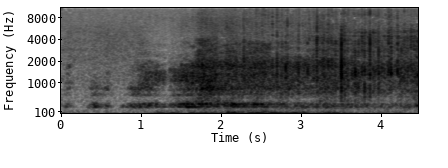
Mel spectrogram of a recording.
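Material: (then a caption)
Foam. Long nails scratch and tap the lower sides of a black foam windscreen on a microphone. The result is a dense, muffled, low-heavy rustling and scraping that rises from a quiet start into a steady, rumbling texture, with soft taps mixed into the scratching.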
